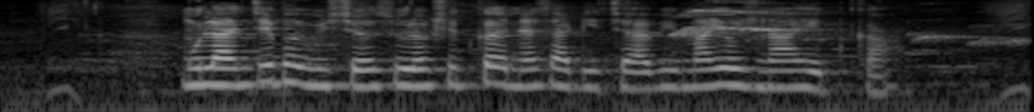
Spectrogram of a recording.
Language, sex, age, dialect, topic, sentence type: Marathi, female, 18-24, Standard Marathi, banking, question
